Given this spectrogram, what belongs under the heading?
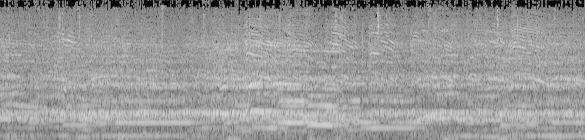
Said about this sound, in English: The crowds that went ahead of him and those that followed shouted, "Hosanna to the Son of David!"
